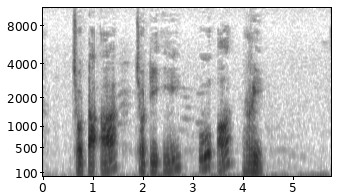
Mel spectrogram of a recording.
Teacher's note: जिनके उच्चारण में कम समय यानी एक मात्रा का समय लगता है उसे हर्ष स्वर कहते हैं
